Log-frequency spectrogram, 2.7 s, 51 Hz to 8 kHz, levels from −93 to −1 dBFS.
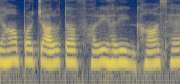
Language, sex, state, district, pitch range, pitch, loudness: Hindi, female, Chhattisgarh, Raipur, 185-200 Hz, 195 Hz, -17 LUFS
